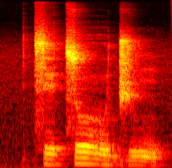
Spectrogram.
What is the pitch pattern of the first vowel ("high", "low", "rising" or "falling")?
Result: low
